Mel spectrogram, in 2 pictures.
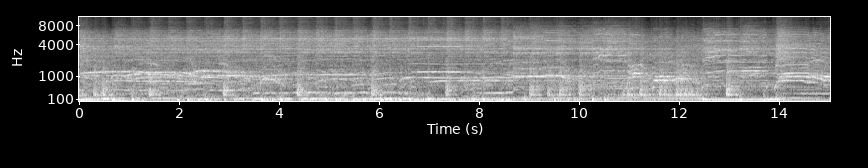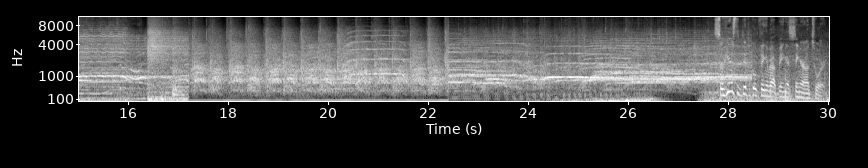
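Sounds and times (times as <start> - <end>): live rock band playing: 0.0 - 17.2
crowd cheering: 0.0 - 29.0.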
